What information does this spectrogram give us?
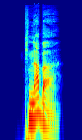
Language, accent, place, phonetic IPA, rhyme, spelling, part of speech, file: German, Germany, Berlin, [ˈknabɐ], -abɐ, knabber, verb, De-knabber.ogg
- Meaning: inflection of knabbern: 1. first-person singular present 2. singular imperative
